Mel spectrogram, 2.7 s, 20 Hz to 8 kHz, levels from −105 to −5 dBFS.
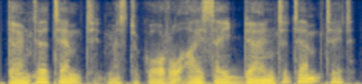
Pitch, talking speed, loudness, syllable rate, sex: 95 Hz, 220 wpm, -15 LUFS, 5.0 syllables/s, male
